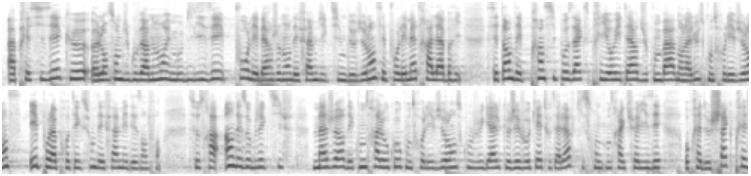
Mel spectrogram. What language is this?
French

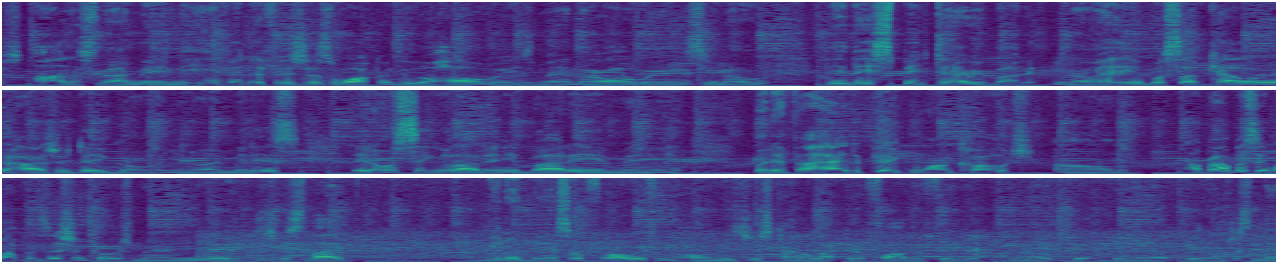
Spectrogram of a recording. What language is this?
English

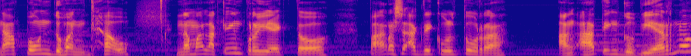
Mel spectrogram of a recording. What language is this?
Filipino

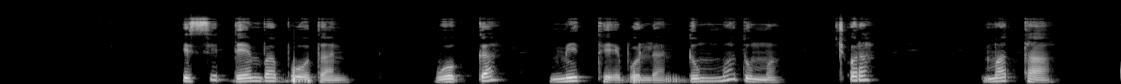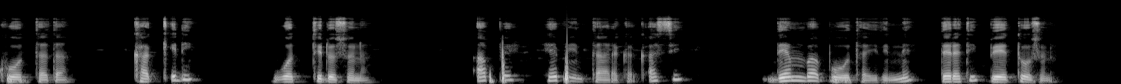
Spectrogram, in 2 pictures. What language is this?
Wolaytta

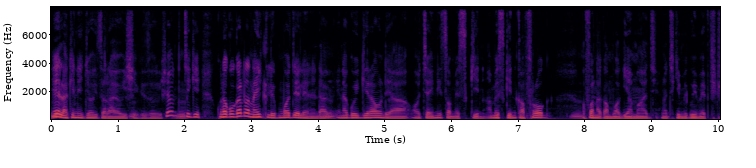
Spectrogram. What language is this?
Swahili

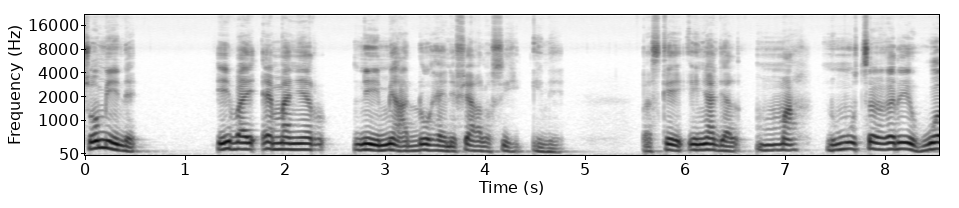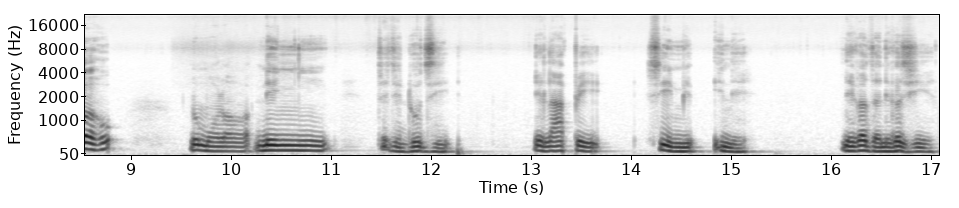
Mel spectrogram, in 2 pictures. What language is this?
Bayot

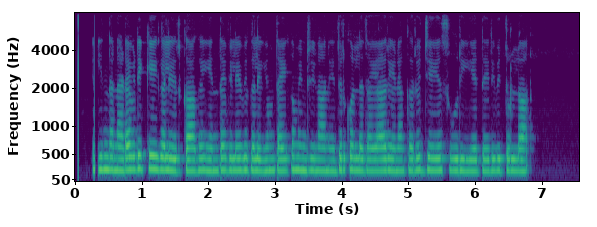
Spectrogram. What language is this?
Tamil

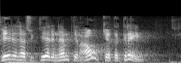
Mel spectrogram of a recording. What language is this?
Icelandic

